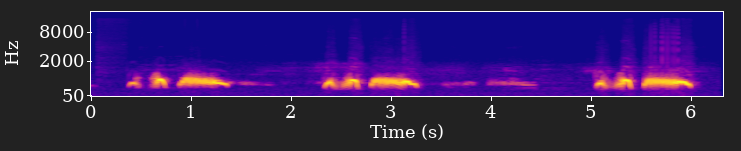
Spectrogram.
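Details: Spotted dove cooing, used to train and lure doves: three phrases about every two and a half seconds, each two short rising notes and then a long, even, mid-pitched coo, with soft quiet murmurs between them.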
